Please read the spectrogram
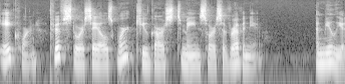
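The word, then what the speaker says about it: QGARST: will could end up shutting down q-g-a-r-s-t it's pronounced kugarst Lydia corrected kugarst short for quercus Grove Animal Rescue society and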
